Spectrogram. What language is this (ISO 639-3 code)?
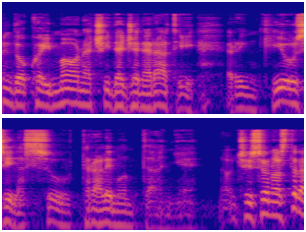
ita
